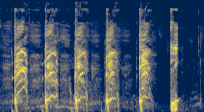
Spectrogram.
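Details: Person coughing while playing a video game, calling it the worst cough of their life: six harsh, forceful coughs in about four seconds, each a sharp burst with a rough, throaty quality.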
